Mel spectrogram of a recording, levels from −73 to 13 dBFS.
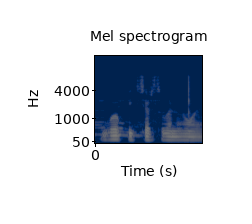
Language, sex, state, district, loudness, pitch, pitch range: Hindi, male, Maharashtra, Pune, -40 LUFS, 105 Hz, 100-115 Hz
